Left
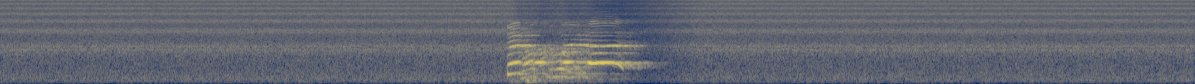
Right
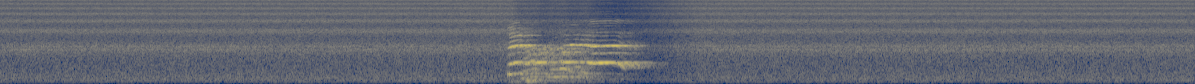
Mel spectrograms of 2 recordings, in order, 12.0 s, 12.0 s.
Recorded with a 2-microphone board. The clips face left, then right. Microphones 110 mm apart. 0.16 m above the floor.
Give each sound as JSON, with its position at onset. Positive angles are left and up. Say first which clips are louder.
{"t": 5.1, "sound": "a shout", "louder": "left 5 dB", "side_deg": 65, "distance_m": 6.0}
